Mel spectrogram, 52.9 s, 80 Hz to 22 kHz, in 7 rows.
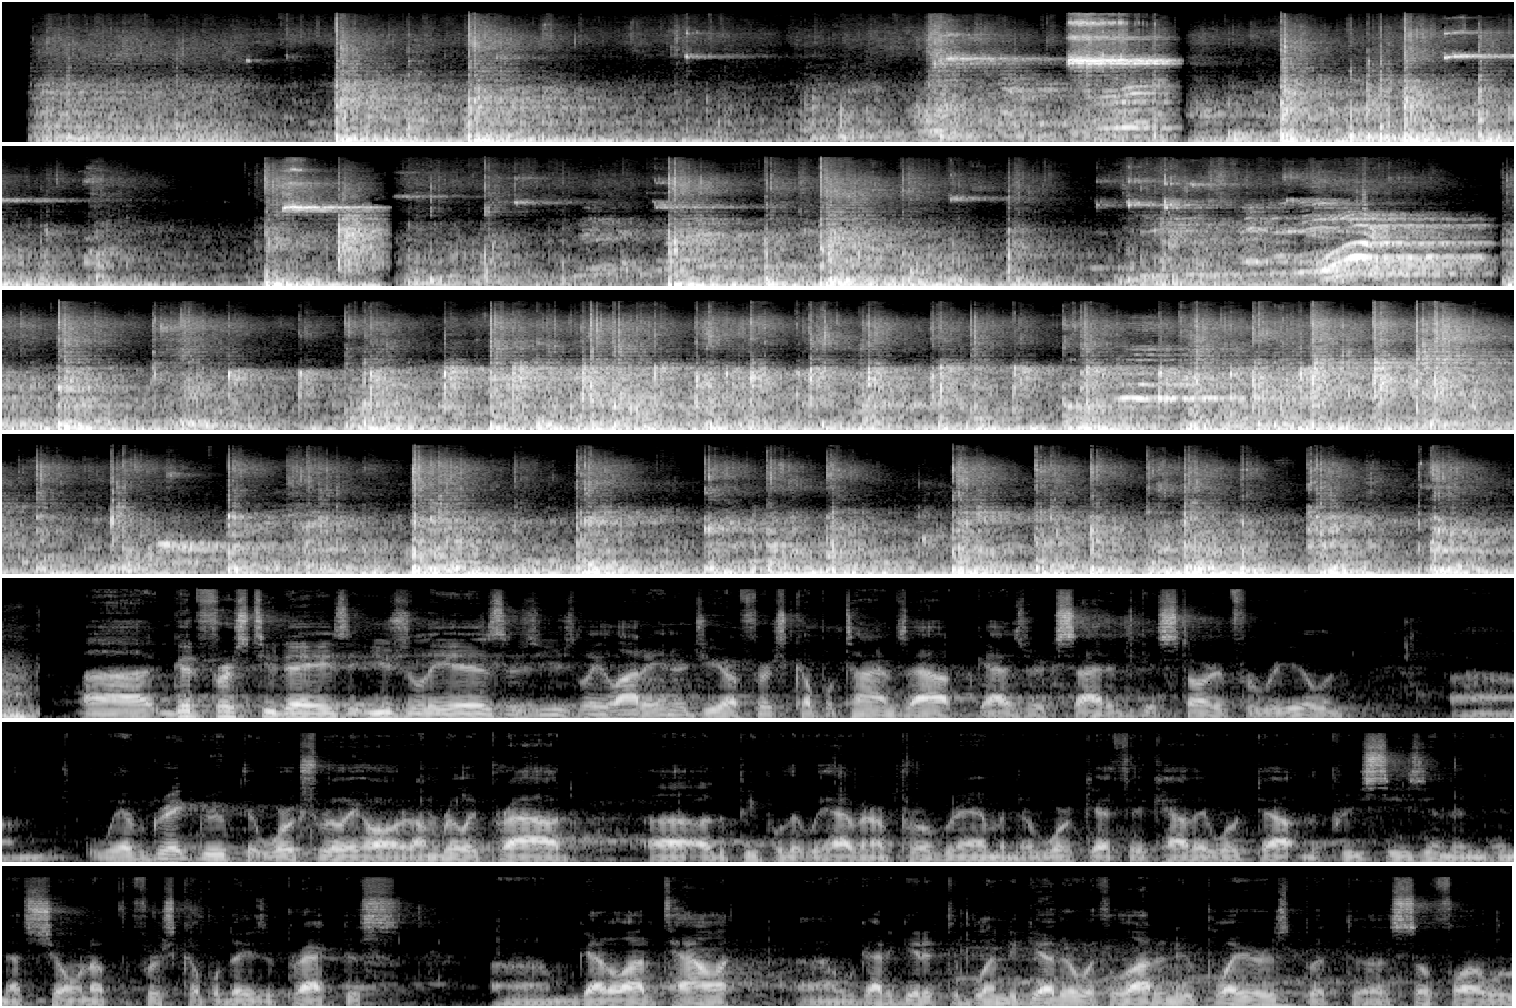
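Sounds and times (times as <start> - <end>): balls hitting rim and backboard: 0.2 - 4.8, 5.6 - 13.8, 15.0 - 30.4
basketball bouncing on hardwood: 1.6 - 2.9, 6.4 - 10.1, 10.9 - 12.9, 15.1 - 30.4
players' voices: 9.2 - 28.3
hubbub of practice: 15.8 - 27.3.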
